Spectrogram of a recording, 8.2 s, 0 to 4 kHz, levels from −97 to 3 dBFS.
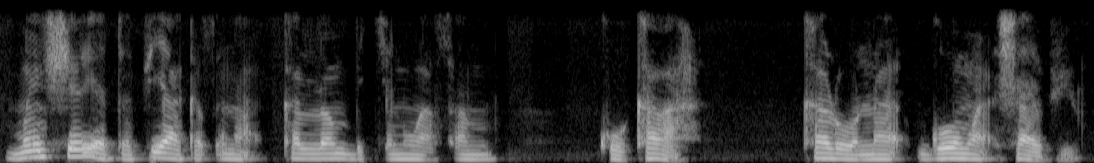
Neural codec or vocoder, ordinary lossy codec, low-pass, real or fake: none; none; 3.6 kHz; real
